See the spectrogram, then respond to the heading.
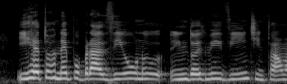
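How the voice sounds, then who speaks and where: A woman with a strong Minas Gerais accent talks at a moderate pace with fairly even intonation. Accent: strong Minas Gerais (mineiro). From Brazil, Minas Gerais (Patos de Minas). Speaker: business consultant. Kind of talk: podcast interview.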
